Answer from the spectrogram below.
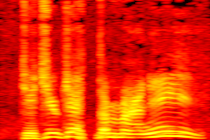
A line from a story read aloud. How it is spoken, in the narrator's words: rasped, her voice a chilling whisper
